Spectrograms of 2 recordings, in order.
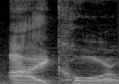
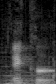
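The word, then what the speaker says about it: ichor: nothing incredible i'm just gonna go with the i-core wellspring icker i was gonna say isn't it pronounced kicker yeah i always liked i-core there's there's a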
